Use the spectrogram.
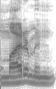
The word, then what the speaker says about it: Miterman: And, well, Miterman rhymes with Schneiderman, so that's perfect for Stephanie.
